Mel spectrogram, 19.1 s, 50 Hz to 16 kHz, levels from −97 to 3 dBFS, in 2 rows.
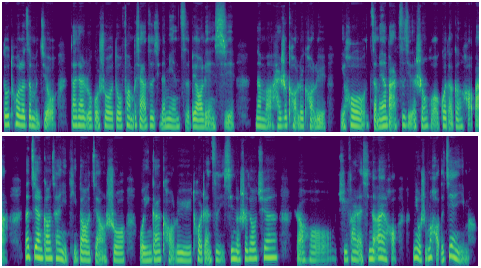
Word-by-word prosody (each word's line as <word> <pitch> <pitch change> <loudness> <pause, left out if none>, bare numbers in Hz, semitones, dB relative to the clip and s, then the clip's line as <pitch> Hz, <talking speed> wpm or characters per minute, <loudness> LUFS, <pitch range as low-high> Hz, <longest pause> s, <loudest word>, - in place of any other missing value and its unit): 都 200 0 +3
拖 215 0 +2
了 190 - +5
这 190 +1 +1
么 175 - -1
久， - - -2 0.3
大 185 0 +2
家 185 -1 +4
如 170 -1 0
果 - - -2
说 170 -2 +1
都 170 0 +1
放 180 -1 -1
不 185 - -4
下 180 -3 +1
自 180 +1 -1
己 - - -13
的 - - -3
面 165 -1 -2
子， 145 -5 -9
不 - - -2
要 155 -2 +5
联 155 - -3
系， - - -1 0.4
那 175 -1 +1
么 160 -2 -3
还 175 - -1
是 180 +1 +3
考 - - -2
虑 170 - -1
考 - - -3
虑 80 -1 -3 0.3
以 - - -3
后 180 -4 +2
怎 - - 0
么 160 - -1
样 175 +2 +5
把 - - +2
自 195 - -5
己 - - -4
的 165 - -2
生 170 -1 +2
活 - - -3
过 180 - +2
得 - - -2
更 165 -1 -3
好 - - -2
吧。 - - +1 0.3
那 240 - +6
既 240 +1 +3
然 225 -2 +8
刚 210 -1 +5
才 210 -1 +1
你 180 - -1
提 - - -9
到 175 -2 +3
讲 165 - -2
说， 165 -1 0 0.3
我 165 - +2
应 165 +1 -1
该 180 0 +2
考 - - -4
虑 170 -2 0
拓 175 +1 0
展 180 0 -2
自 185 -1 -4
己 180 - -11
新 200 +1 +1
的 185 -2 +2
社 200 0 +1
交 200 +1 +2
圈， 225 +1 +2 0.3
然 165 - -2
后 175 +2 -7
去 180 - -3
发 190 -1 -1
展 170 - -1
新 200 - 0
的 195 - +5
爱 220 -2 +5
好， 190 - -4 0.3
你 225 - +2
有 190 - +4
什 - - -4
么 230 - +2
好 - - -1
的 170 - -3
建 205 -3 +1
议 190 - -8
吗？ 195 -1 -12
180 Hz, 285 characters per minute, -22 LUFS, 170-200 Hz, 0.4 s, 然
